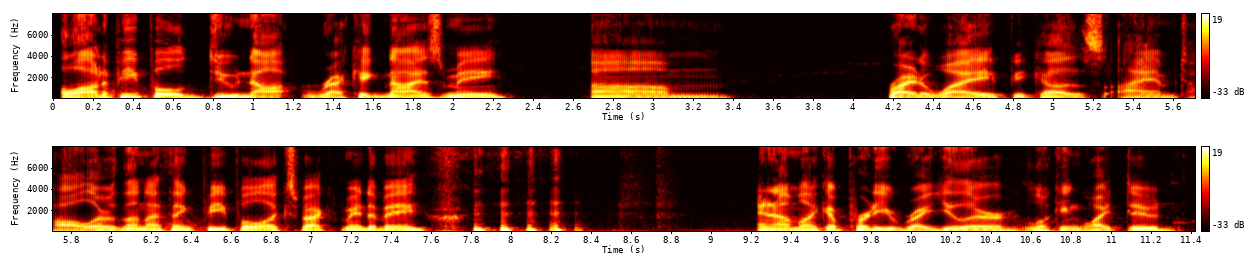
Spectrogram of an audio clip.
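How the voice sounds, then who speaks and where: A man's voice: mid-range voice, big pitch swings, moderate pace, smooth. A young man streaming, chatting casually with viewers, rambling through fillers and restarts with a distinct voice people call good for radio. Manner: rambling, lots of fillers and restarts, laughs often. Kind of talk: casual livestream chat with viewers.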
